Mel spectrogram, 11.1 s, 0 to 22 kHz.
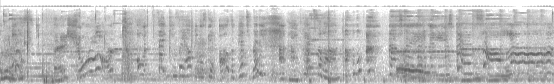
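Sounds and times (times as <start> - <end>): music: 0.0 - 4.2, 7.8 - 11.0.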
